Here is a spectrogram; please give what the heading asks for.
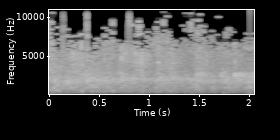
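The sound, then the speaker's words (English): Applause at a conference gives moderators and presenters another round of thanks. Dense, steady clapping from a crowd carries through the whole short clip. “I think all our moderators and presenters need another round of applause. Let's appreciate them.”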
